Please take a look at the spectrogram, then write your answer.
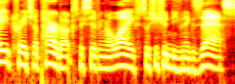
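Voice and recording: A man's voice at medium pitch and moderate pace, with ordinary pitch variation and a fairly bright, clear, smooth tone, in a very clean recording with a silent background.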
